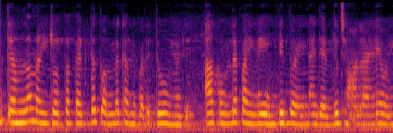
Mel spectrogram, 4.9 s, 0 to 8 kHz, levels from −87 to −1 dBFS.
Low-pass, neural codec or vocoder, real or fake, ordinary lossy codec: 7.2 kHz; codec, 24 kHz, 0.9 kbps, WavTokenizer, medium music audio release; fake; none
